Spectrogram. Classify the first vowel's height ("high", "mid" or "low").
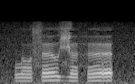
mid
